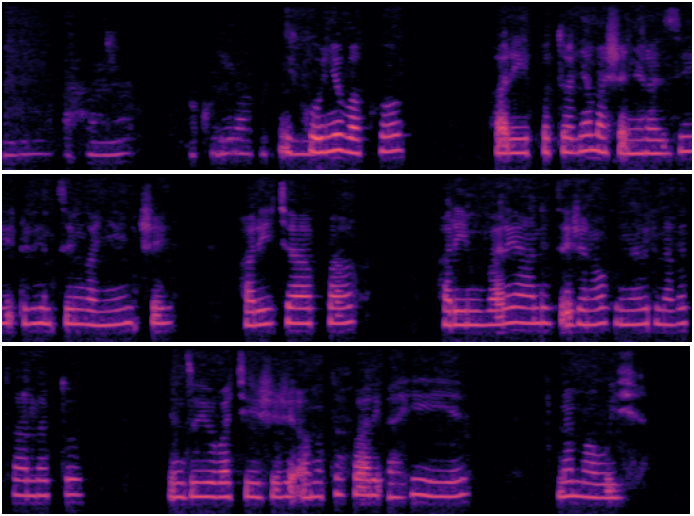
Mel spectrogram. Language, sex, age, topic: Kinyarwanda, female, 18-24, government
